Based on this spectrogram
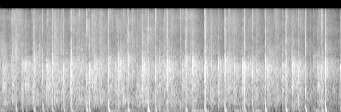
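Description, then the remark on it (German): An audience applauds the speakers steadily, dense overlapping claps forming a loud, continuous wash of sound with no talking. “Ich bedanke mich bei den Vortragenden und bitte vielleicht jetzt um einen tosenden Applaus,”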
